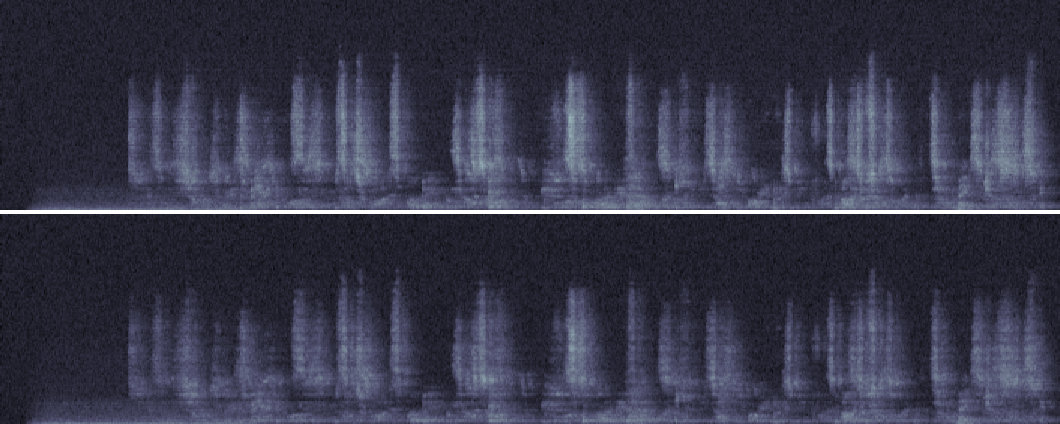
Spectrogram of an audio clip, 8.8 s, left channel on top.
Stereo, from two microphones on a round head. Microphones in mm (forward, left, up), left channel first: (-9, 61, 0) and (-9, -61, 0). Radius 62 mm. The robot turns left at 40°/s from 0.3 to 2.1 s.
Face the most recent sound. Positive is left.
turn(degrees=65)  # may be behind; listen again after turning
